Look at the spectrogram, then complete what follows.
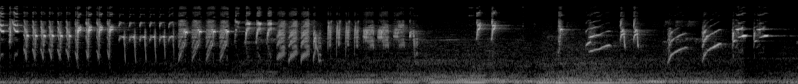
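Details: Energetic song of a Venezuelan goldfinch: steady, rapid rattling trills and twittering at first, easing into scattered high chips and bright upward-swept whistles.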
